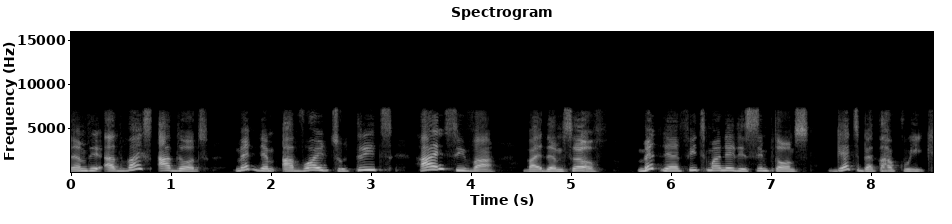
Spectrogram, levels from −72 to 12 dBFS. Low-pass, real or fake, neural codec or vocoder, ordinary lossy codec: 7.2 kHz; fake; codec, 16 kHz, 0.8 kbps, ZipCodec; none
